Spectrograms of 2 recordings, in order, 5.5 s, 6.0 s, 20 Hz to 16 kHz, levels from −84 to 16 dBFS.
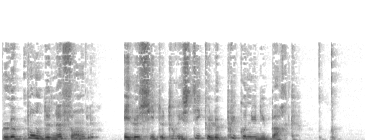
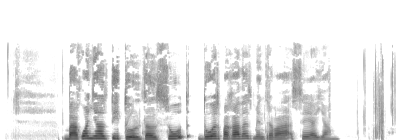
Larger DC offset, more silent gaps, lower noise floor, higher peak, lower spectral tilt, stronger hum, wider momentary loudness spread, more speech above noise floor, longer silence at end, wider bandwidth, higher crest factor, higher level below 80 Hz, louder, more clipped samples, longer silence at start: neither; neither; second, -44 dBFS vs -58 dBFS; about the same, -2 dBFS vs -2 dBFS; about the same, -4.5 dB/octave vs -4.5 dB/octave; neither; about the same, 11 LU vs 13 LU; second, 26 dB vs 39 dB; first, 0.45 s vs 0.2 s; about the same, 11.5 kHz vs 11.5 kHz; about the same, 18 dB vs 20 dB; first, -60 dBFS vs -74 dBFS; about the same, -19 LUFS vs -20 LUFS; neither; second, 0.05 s vs 0.95 s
